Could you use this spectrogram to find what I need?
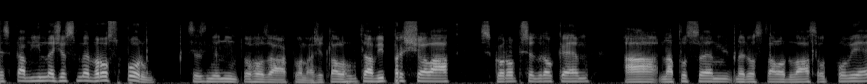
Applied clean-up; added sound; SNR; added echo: neural diffusion model UNIVERSE++.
